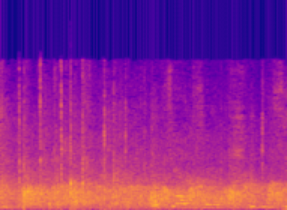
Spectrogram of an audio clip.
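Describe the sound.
A crowd breaks into steady, dense applause, many hands clapping at once in a continuous loud patter, with a few voices faintly mixed in.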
